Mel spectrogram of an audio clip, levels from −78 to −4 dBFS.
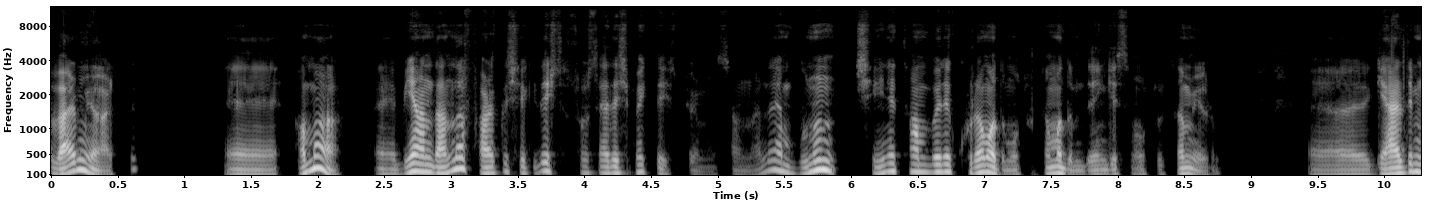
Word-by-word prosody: vermiyor 155 - +5
artık, 205 0 -10 0.6
eee, 95 -1 -4
ama, - - +3 0.3
eee, 100 0 -8
bir - - -3
yandan 145 -3 +6
da 215 - +7
farklı 120 - -1
şekilde 130 +3 -5
işte 165 - -6
sosyalleşmek 125 +2 -5
de 105 - -7
istiyorum 85 -3 -21
insanlarla. 90 - -13
Emm, 145 -9 -2
bunun 175 +9 +4
şeyini 140 +5 -3
tam 150 -2 -1
böyle 150 +1 +4
kuramadım, 130 -9 +2
oturtamadım, 95 -1 -2
dengesini 95 +2 -8
oturtamıyorum. 95 -2 -6 0.7
Eee, 95 0 -6
geldiğim 115 +9 +4
120 Hz, 150 wpm, -26 LUFS, 95-145 Hz, 0.7 s, da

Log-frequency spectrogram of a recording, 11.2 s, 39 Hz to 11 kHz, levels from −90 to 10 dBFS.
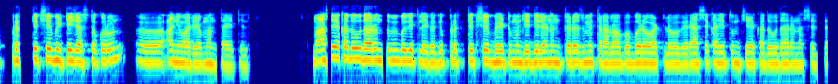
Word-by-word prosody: प्रत्यक्ष 210 +1 0
भेटी 195 -1 +4
जास्त 185 0 +1
करून 195 +4 -1 0.2
अ, 180 - -9 0.4
अनिवार्य 165 -4 0
म्हणता 150 -2 -6
येतील. 130 0 -11 0.9
मग 180 - +1
असं 200 +5 +1
एखादं 230 -1 +3
उदाहरण 200 -2 +5
तुम्ही 195 -1 -2
बघितलंय 185 -2 +1
का, 165 - -1
की 170 +2 -4
प्रत्यक्ष 180 0 -2
भेट 175 0 +1
म्हणजे 170 0 +1
दिल्यानंतरच 170 -1 0
मित्राला 160 -2 -1
बाबा 160 +1 -3
बरं 165 0 +2
वाटलं 155 -1 -3
वगैरे 150 0 -3
असं 155 +2 -2
काही 165 -1 -2
तुमचं 165 -1 -6
एखादं 155 -1 -4
उदाहरण 155 -1 -4
असेल 150 0 -10
तर? - - -9
170 Hz, 170 wpm, -22 LUFS, 155-185 Hz, 0.9 s, उदाहरण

